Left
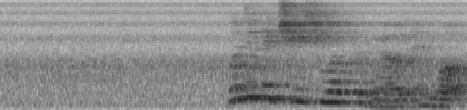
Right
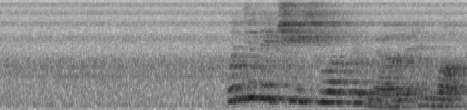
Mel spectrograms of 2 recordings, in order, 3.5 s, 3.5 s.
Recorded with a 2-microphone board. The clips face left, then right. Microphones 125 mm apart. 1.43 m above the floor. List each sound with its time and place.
1.7 s a woman speaking: 90° right, 5 m; by 3.4 s 85° right, 3.5 m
